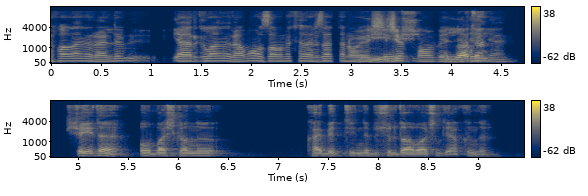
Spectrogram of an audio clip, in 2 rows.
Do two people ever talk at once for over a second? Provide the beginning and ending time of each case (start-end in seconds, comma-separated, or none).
3.1-4.4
